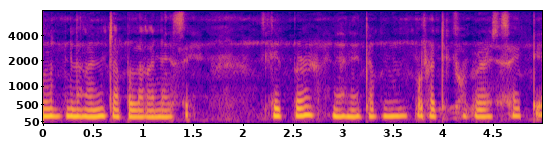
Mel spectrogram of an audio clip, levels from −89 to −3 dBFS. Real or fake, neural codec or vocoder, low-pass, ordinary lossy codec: fake; codec, 16 kHz, 2 kbps, FreqCodec, larger model; none; none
